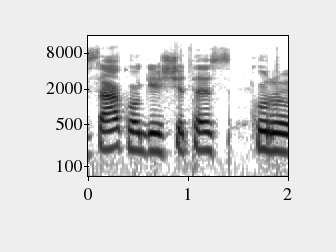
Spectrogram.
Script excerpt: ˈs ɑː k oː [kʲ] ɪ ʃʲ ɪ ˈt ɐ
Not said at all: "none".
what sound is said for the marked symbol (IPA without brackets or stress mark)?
ɡʲ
